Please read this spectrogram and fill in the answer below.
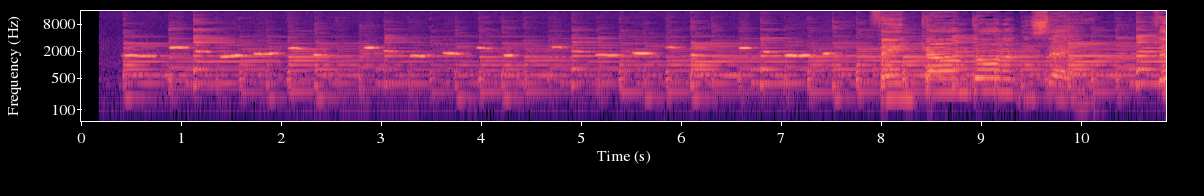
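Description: Five-string banjo in open G tuning fingerpicking a steady forward-reverse roll on a G chord, the intro of a song, with quick even plucked notes and a higher melody line on top. A voice comes in near the end.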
